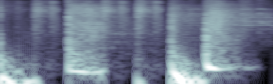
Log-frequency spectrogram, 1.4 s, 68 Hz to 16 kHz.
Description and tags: Combo Break 1
Combination break made in FL Studio 20.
